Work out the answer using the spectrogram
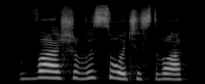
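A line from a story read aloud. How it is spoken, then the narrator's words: Moan. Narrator (Russian): простонал лорд Кенир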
